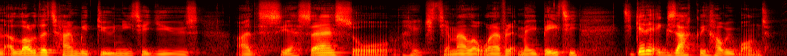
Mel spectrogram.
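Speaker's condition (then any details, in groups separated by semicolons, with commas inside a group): No condition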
